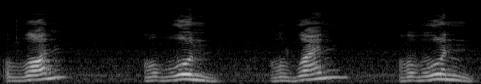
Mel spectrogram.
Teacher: نون کی باریکی بھی فیل کریں اور مزہ لیں اس کا کہ ناک میں نون کی آواز جاتی ہے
